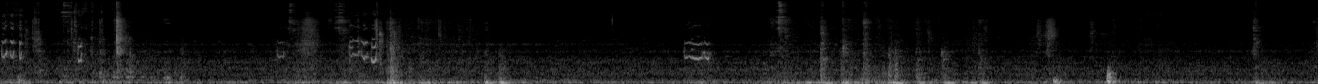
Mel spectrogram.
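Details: Long-coat Chihuahua puppy at home, trying to hold back while waiting in line to be fed. Two brief, thin falling whines stand out against steady low room rumble and small clicks and shuffles.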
